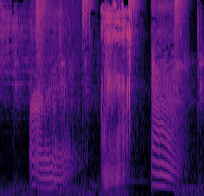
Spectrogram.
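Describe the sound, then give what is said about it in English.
Three loud, buzzy fart sound effects in an intro theme jingle blare in quick succession, each a drawn-out rasp, over a faint low musical backing with no talking. “Brain farts.”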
